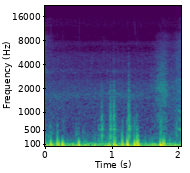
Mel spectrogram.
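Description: Handling noise and wind on a phone microphone as the phone is moved about: a low irregular rumble broken by many small knocks and bumps.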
